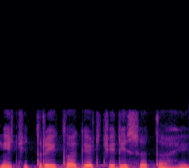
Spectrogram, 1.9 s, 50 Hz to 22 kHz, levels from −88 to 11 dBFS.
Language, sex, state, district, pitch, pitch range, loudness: Marathi, female, Maharashtra, Pune, 235 Hz, 230-245 Hz, -28 LUFS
